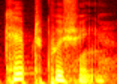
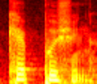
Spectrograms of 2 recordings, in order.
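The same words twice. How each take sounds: First: KEPT PUSHING with the t of KEPT released; full final T. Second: KEPT PUSHING as "kep pushing"; dropped T. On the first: Teacher showing separate words, full final T. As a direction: say "kept" fully, then "pushing". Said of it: "pronounced as". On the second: Teacher showing connected pronunciation, dropped T. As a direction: push "kep" straight into "pushing". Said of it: "omitting T or T completely". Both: Shown as a demonstration.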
